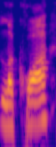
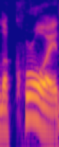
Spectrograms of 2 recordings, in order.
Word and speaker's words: LaCroix: i just learned that the proper way to pronounce that is lacroix is it not lacroix even though that's like closer to the french they had a whole commercial that was like a board meeting where they were like we don't know how to pronounce it and so they settled on lacroix like in joy so we you were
